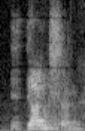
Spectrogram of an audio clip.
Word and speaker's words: Laenzen: Repetí, por favor, tu nombre, así lo pronunciamos bien. Jansen.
